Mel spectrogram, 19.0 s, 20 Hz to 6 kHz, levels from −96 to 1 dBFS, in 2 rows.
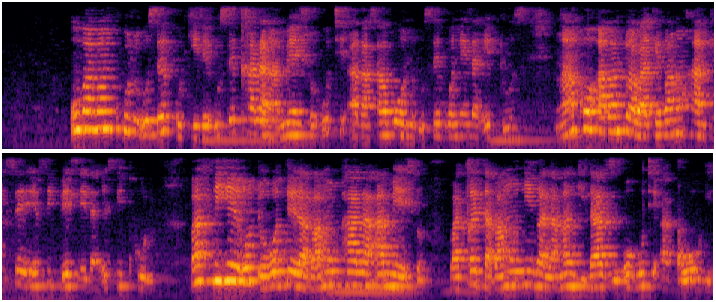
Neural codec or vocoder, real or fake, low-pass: none; real; 5.4 kHz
